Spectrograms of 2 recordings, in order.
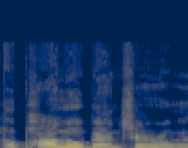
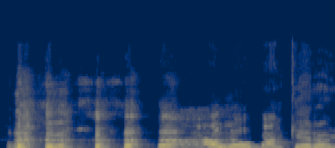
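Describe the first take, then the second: First: The first name begins with an extra vowel. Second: The first name begins directly with a consonant. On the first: The speaker calls it wrong. "not Apollo Banchero as Marco called him last week" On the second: The speaker calls it right. "Get it right"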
